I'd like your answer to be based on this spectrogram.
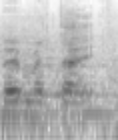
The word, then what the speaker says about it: Vermintide: nos venía a hablar de Warhammer Vermintide.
